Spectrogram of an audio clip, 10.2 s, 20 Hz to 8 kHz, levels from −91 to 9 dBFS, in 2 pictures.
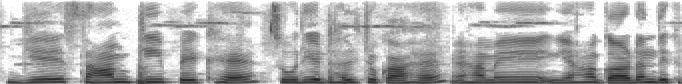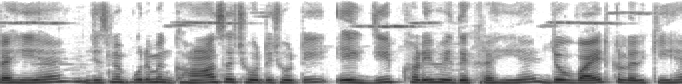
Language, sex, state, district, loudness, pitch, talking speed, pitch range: Hindi, female, Rajasthan, Churu, -16 LUFS, 230 Hz, 200 wpm, 215-245 Hz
